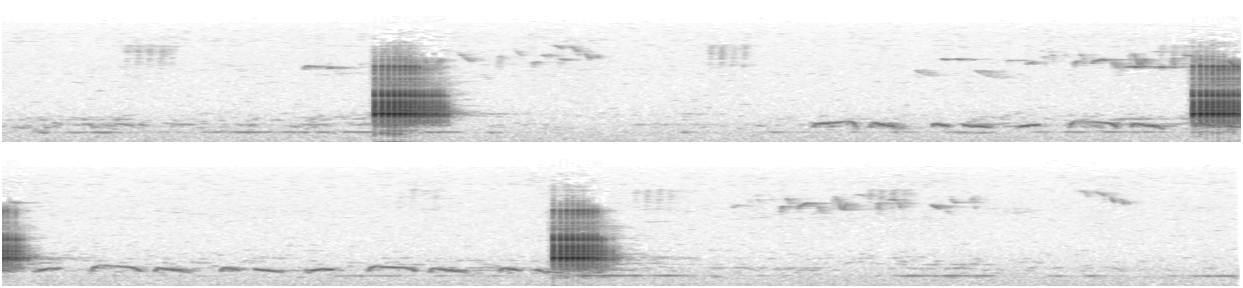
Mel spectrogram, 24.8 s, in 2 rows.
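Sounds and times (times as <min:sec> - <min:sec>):
great spotted woodpecker giving kik calls: 0:03.8 - 0:04.8, 0:11.0 - 0:19.2.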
